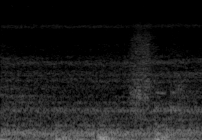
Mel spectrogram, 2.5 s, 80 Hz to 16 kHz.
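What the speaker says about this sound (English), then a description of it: "So this is the main issue, rough, idle, and smokes." An Audi S4 2.7 twin-turbo engine with a misfire and heavy smoke idles roughly, giving a low, uneven throb with a few heavier irregular thumps close by.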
